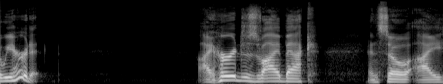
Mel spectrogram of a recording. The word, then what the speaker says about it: zwieback: I heard "zwy-back", and so, I say "zwy-back", and I said "zwy-back" in the video, and some dude just sent me a "well actually" email informing me, "Oh, it's pronounced zwieback in Germany."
